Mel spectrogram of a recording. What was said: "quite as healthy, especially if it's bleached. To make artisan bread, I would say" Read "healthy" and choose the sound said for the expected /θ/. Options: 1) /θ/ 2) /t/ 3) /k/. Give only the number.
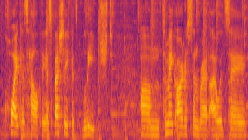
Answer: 1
